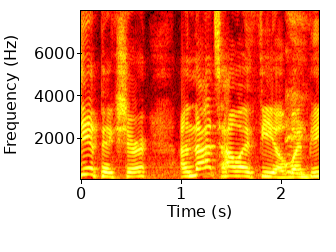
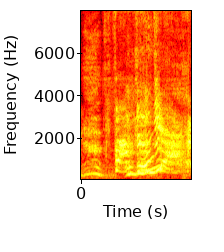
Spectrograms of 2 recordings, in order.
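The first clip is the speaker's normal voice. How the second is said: high, slow hammed-up yell; mock outburst; 11 semitones higher, slower than usual. Retelling a short woman's angry reply, hammed-up high yell. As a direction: imitate a tiny woman losing it. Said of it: "And she was like".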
